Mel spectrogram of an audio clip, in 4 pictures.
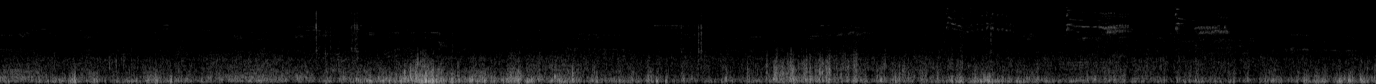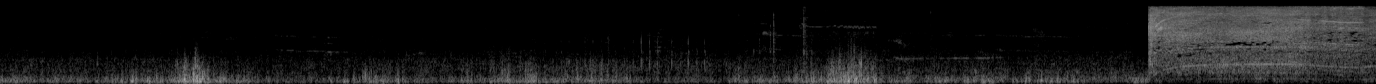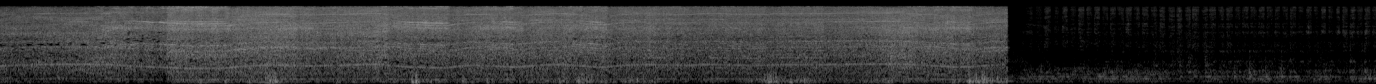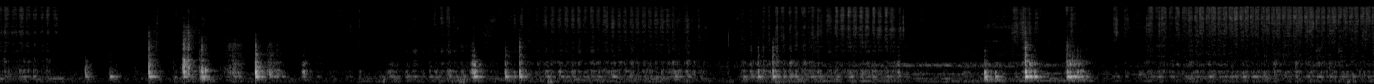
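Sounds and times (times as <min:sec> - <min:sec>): power tool whining: 0:25.3 - 0:37.6
sandpaper rubbing on wood: 0:25.3 - 0:41.9, 0:44.8 - 0:50.4, 0:52.4 - 0:55.0.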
